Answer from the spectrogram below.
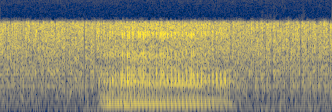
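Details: Shih-tzu dog snoring: a single low, rumbling snore under a second long over quiet room noise.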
